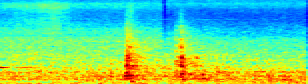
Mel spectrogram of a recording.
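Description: Two light clicks about half a second apart, about a second in, as a wheelchair is moved onto a portable boarding ramp at a train door, over low station background noise.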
